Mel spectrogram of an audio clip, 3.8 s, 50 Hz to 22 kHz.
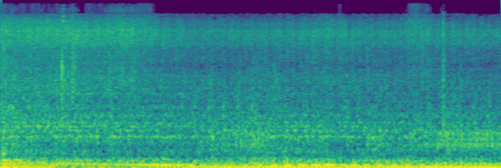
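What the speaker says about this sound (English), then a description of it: "this exhaust sounds really nice" BMW E30 with an M20 engine and stainless exhaust, lowered on air suspension, droning steadily at low pitch while driving, a continuous close rumble with slight swells, no talk.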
